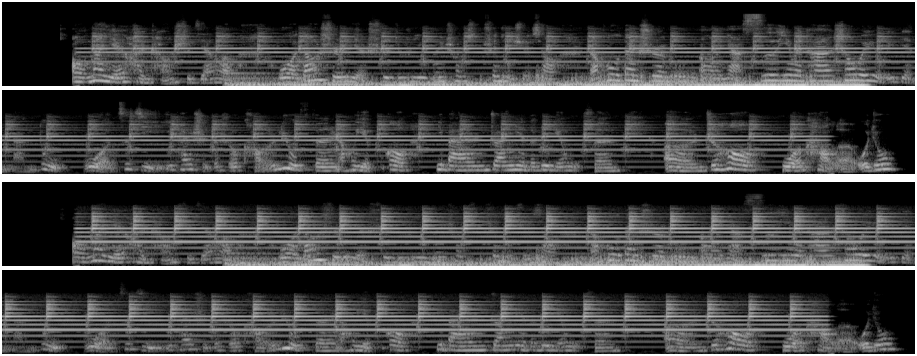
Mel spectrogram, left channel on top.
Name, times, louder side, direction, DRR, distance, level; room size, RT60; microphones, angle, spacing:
voice 1, 0.7-18.1, left 4 dB, 55° left, 0.6 m, -30 dB
sound 1, 0.7-17.4, right 7 dB, 45° right, 0.7 m, -22 dB
sound 2, 2.2-8.6, left 1 dB, 5° left, 0.7 m, -21 dB
3.5 x 2.3 x 4.0 m
head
